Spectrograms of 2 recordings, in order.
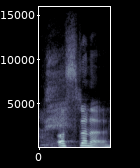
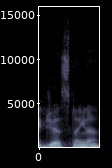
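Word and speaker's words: Justyna: Ostina is how you pronounce it, I guess. Oh my goodness. But us Americans like to say Justina. Justina, but it's not spelled like Justina, y'all.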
